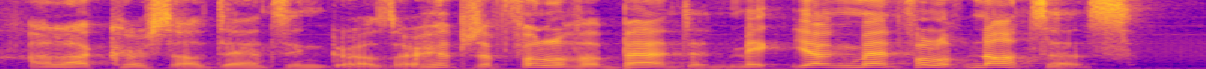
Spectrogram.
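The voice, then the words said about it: Fake Asian-accented character voice. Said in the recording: “that was like my Asian fake voice for crazy women”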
